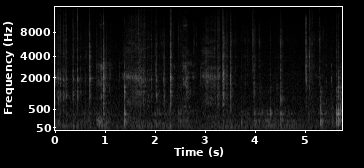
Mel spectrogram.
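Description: A small knife scrapes and carves crunchy, chalky flakes off a hand-sized oval bar of dry, solid soap with a cream interior and dark outer coating, held in one hand over a wooden table. It makes a quiet, rapid series of dry, crisp scratches and clicks, mostly bright with little low end, and each stops almost instantly.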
